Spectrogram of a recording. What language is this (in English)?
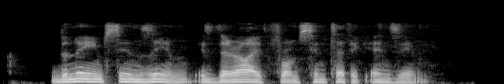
English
